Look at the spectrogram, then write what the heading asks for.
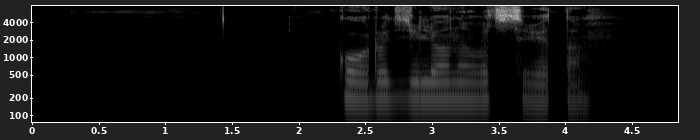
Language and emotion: Russian, sad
